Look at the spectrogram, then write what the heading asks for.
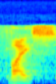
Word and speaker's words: Weisz: I'm saying it right Vice yeah Vice even though it looks like we or wise it looks like wee Wheezy I get all sorts of pronunciations but it's Vice like the opposite of virtue you know yeah or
